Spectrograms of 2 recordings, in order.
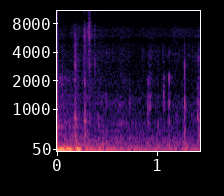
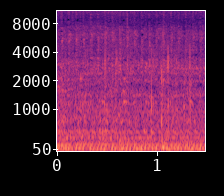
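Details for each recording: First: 2006 Mazda RX-8 rotary with a newly fitted uprated starter and a hot-start problem blamed on suspected low compression from failing apex seals: on a hot start the starter bites and the engine fires straight into a steady low idle, so it is normal. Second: 2006 Mazda RX-8 rotary with hot-start trouble, owner suspects low compression from failing apex seals, new starter fitted: warm lumpy, uneven idle during Picoscope coil tests; the coils all look similar, so any misfire is not ignition-caused.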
